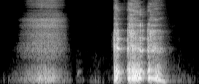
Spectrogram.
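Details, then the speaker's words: Simulated (acted) cough: a drawn-in breath, then three quick, harsh coughs in succession, in a bedtime scene where a stuffy nose is also mentioned. "so you don't like the sound of that cough or a stuffy nose for that"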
